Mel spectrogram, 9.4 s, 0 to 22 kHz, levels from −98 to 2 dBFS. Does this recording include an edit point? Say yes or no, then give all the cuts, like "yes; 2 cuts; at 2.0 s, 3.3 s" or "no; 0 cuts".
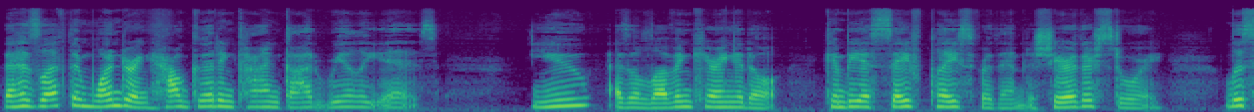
no; 0 cuts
